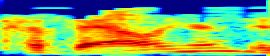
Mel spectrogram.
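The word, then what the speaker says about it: Kybalion: And the Kabbalon, how you had came, is it, am I saying that right, the Kabbalon? – Actually, the Kabbalion.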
